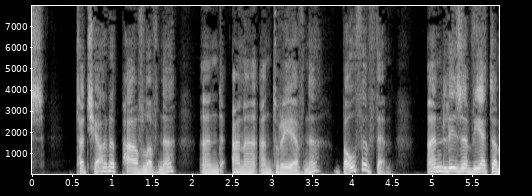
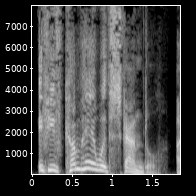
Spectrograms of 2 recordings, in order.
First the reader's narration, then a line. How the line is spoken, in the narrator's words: I cried suddenly, unable to restrain myself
